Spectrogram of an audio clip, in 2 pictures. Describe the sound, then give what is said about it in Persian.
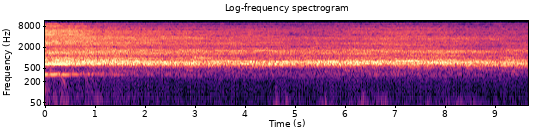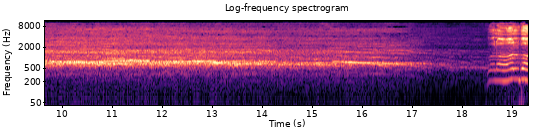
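A large crowd shouts the name "Hussein" (Imam Hussein) loudly in unison, drawing it out into one long sustained cry that holds for many seconds before fading, then briefly rising again. “هرچی قدرت داری میخوام اینقدر بگی و بکشی تا بره سرمش. از تو بیدای دل فریاد بزن و بگو حسین.”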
